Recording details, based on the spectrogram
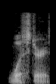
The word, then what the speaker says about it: Worcester: Worcester is how you pronounce that city in Massachusetts.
